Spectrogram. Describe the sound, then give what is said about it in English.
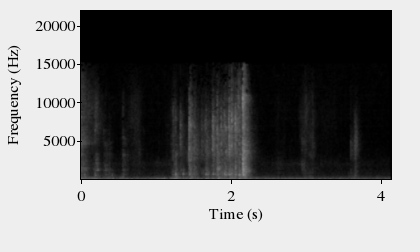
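Keys clatter softly on a computer keyboard as a password is typed: a short run of quick clicks that builds to a denser burst midway, then a few scattered taps. “So I can't end the podcast because my screensaver kicked in and I didn't type my password right. But if I type it 3 times, it'll probably give me a hint.”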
